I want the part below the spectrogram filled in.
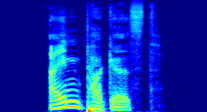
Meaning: second-person singular dependent subjunctive I of einpacken
- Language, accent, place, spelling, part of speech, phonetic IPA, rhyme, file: German, Germany, Berlin, einpackest, verb, [ˈaɪ̯nˌpakəst], -aɪ̯npakəst, De-einpackest.ogg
